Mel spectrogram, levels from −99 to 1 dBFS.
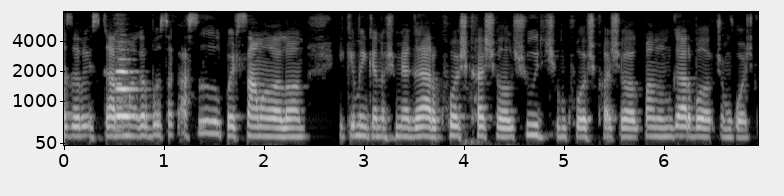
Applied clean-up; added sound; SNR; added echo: classical method spectral subtraction.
